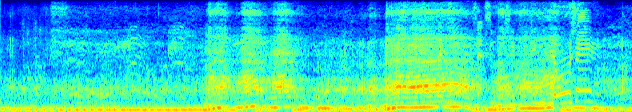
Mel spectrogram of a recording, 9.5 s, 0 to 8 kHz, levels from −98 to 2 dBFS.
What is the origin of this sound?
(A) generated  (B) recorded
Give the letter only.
B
